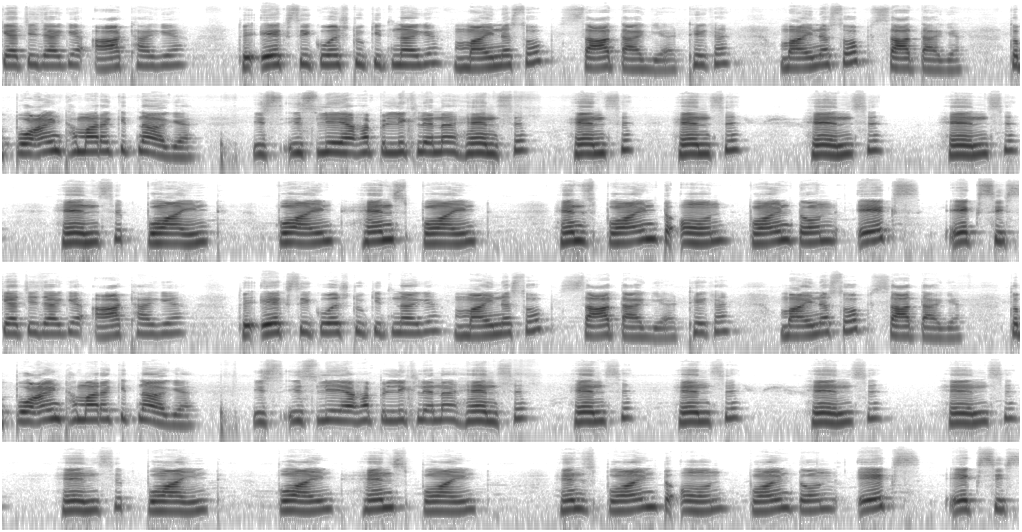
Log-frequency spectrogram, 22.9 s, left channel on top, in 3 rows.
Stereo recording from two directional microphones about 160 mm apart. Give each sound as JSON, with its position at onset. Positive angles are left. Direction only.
{"t": 0.0, "sound": "speech", "side_deg": 15}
